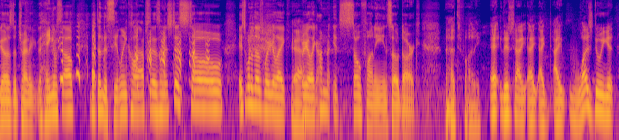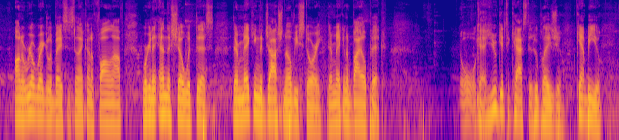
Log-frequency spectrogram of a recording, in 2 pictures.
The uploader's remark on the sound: Today’s show was recorded at Sagebrush Coffee in Chandler, AZ. Today’s show was recorded at Sagebrush Coffee in Chandler, AZ.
